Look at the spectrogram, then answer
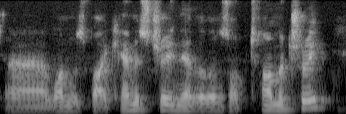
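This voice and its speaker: A middle-aged Welsh man talks as a podcast guest in a mid-range voice. He speaks thoughtfully and hesitantly, pausing on fillers as he searches for words. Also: medium pitch. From Wales. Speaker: guest, mind coach. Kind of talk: conversational interview.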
